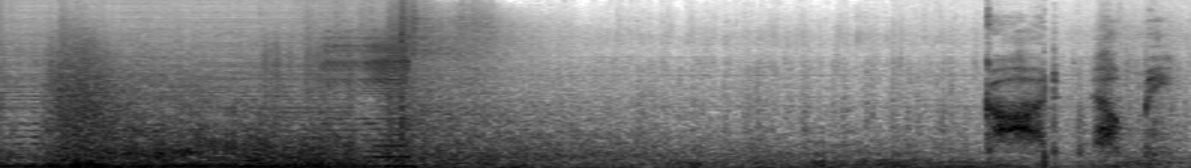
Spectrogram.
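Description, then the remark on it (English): A heavy rolling rumble of thunder opens loud, then fades into a steady hiss of rain from a growing storm, with a couple of brief whooshing gusts near the end. “Even now, this storm grows, and I fear for the worst.”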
